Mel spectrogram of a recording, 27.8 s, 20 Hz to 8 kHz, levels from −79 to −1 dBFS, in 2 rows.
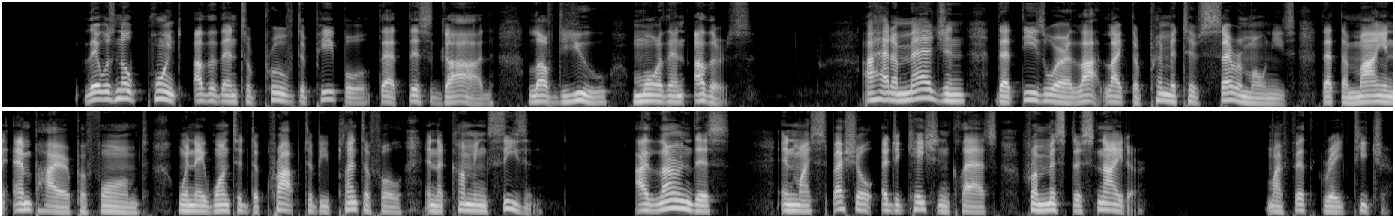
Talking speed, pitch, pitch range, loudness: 135 wpm, 125 Hz, 110-140 Hz, -20 LUFS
